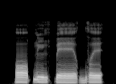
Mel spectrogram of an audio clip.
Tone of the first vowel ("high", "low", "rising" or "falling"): low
